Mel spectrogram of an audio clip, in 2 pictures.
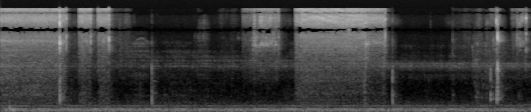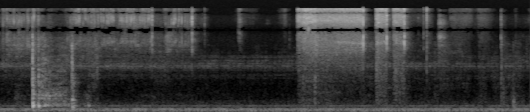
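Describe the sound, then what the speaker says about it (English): Airbrush being cleaned out while painting a custom swimbait, short bursts of faint hissing spray separated by quiet gaps, with a few small clicks and taps in between. "clean this out of my airbrush"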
